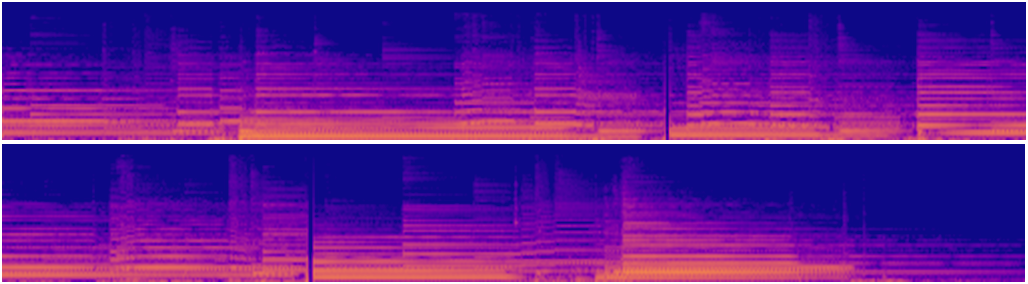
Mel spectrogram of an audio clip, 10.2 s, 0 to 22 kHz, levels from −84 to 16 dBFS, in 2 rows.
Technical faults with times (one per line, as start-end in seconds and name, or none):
3.31-3.33 CD skip
6.64-6.67 CD skip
